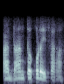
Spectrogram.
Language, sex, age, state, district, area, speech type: Telugu, male, 18-30, Andhra Pradesh, Chittoor, rural, conversation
